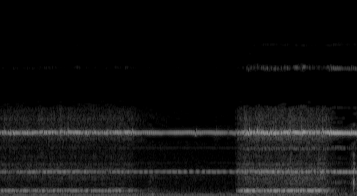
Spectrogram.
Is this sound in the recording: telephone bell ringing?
yes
